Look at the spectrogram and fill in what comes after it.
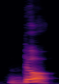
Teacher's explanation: जब यह वर्ण अंत में प्रयुक्त होता है तो इसका प्राणत्व कम हो जाता है। ड, यह अल्प प्राण घोष ध्वनि है। इसका उच्चारण स्थान मूर्धा है।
